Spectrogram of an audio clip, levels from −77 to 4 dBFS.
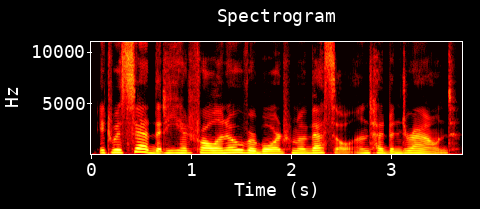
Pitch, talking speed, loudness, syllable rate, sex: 210 Hz, 240 wpm, -15 LUFS, 5.7 syllables/s, female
